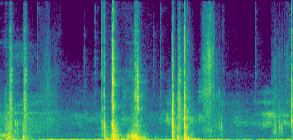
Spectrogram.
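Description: A rubber stamp thuds down onto paper.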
